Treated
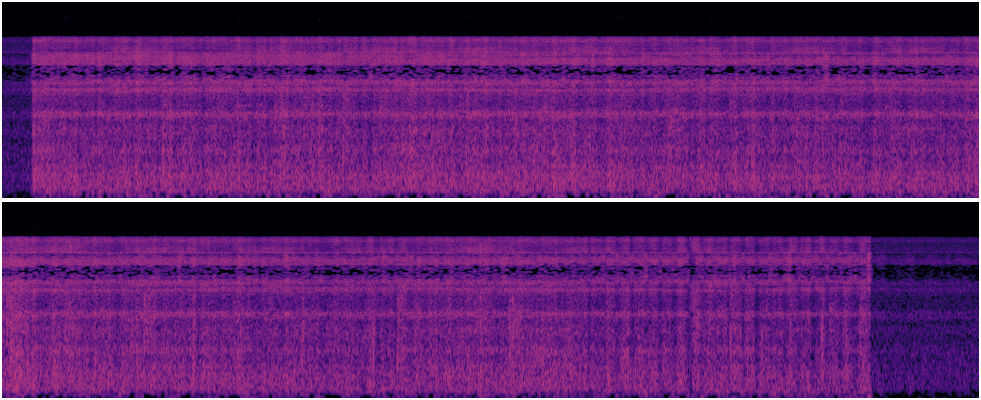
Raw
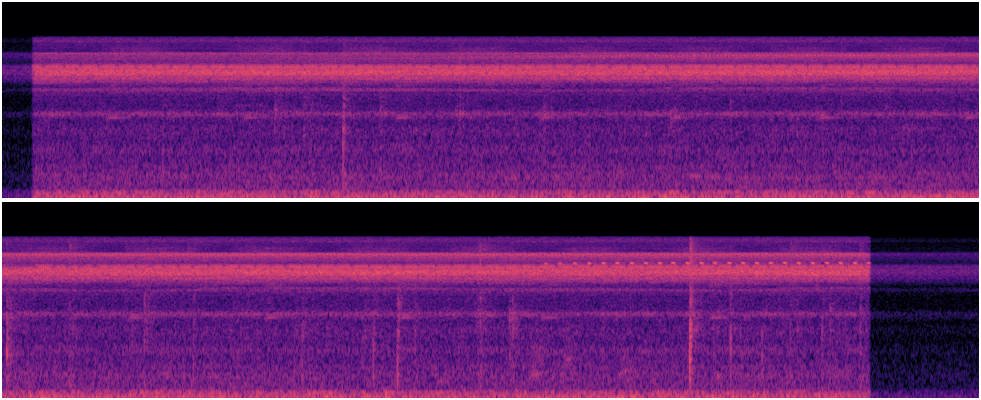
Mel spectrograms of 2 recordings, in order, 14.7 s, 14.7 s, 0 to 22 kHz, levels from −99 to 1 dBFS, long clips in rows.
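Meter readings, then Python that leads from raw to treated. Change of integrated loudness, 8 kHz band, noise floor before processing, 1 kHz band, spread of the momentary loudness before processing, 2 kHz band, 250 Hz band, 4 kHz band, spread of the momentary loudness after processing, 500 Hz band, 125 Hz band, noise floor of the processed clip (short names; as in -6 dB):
-12.0 dB, -8.0 dB, -56 dBFS, +2.5 dB, 2 LU, +2.0 dB, +2.5 dB, -15.5 dB, 4 LU, +3.0 dB, -13.5 dB, -59 dBFS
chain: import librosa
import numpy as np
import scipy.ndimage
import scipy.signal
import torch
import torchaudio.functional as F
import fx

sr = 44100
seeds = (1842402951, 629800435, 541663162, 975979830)

y = fx.over_compress(x, sr, threshold_db=-34.0, ratio=-0.5)
y = fx.spec_gate(y, sr, threshold_db=-20, keep='weak')
y = y * librosa.db_to_amplitude(8.5)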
